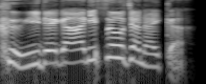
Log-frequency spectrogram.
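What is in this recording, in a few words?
encount fear, Japanese; minalca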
